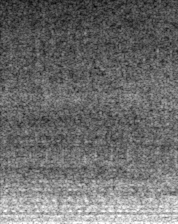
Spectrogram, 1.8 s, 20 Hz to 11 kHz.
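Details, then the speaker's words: 2001 Mercedes-Benz C240, base small six-cylinder, 135,000 miles: quiet, smooth idle with an even hum and no knocks, ticks or misfires; running perfectly, though a wobbly crankshaft pulley was noted. "I mean, running perfect."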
